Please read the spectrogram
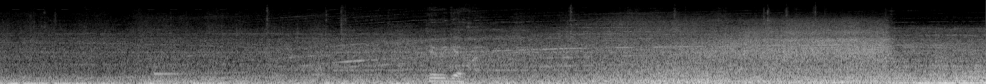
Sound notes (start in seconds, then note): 2.7 airplane whirring; 6.4 airplane engine roaring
